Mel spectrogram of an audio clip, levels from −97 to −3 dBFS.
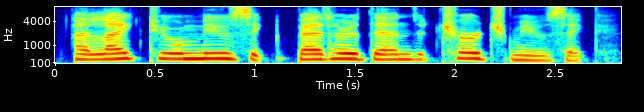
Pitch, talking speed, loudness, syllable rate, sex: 230 Hz, 190 wpm, -16 LUFS, 5.0 syllables/s, female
